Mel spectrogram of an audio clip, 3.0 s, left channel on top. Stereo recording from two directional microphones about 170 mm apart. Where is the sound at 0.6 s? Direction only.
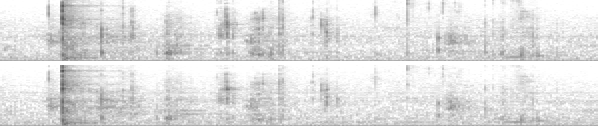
25° left (ahead or behind).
